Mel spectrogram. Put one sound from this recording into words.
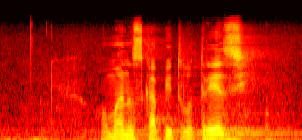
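A man speaks clearly into a microphone in a room with a slight echo.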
